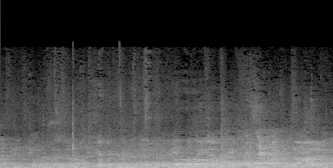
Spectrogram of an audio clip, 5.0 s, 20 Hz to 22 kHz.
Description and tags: people talking
Recorded with Zoom H4 at one cafeteria, this sound is normalized.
